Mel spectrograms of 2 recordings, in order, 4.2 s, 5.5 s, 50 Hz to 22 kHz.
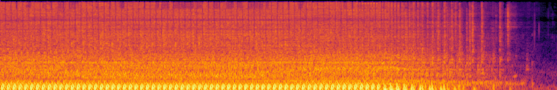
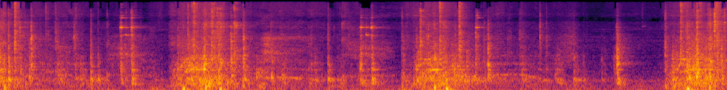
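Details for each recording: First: Flathead Briggs and Stratton small engine after carburetor replacement, fueled with 91-octane ethanol-free gas: fires on the first pull, pops along evenly at steady speed about three seconds, then coasts down and stops; normal running. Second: Small engine in spring: repeated recoil pulls spin briefly about every two seconds with no firing; fuel and oil checked, but a rusted carburetor keeps fuel from getting through, so it won't start.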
